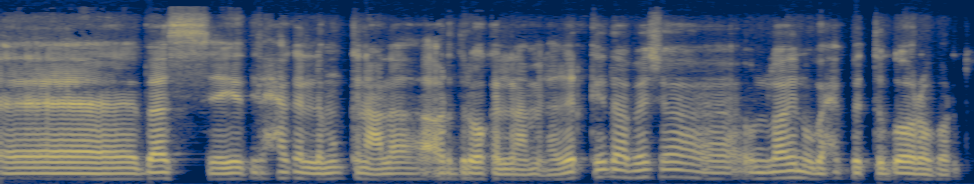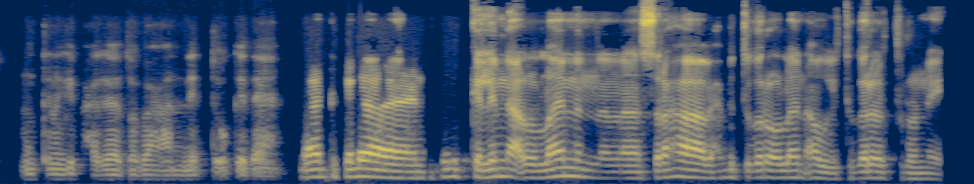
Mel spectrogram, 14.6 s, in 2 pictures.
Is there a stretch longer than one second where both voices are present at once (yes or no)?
no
